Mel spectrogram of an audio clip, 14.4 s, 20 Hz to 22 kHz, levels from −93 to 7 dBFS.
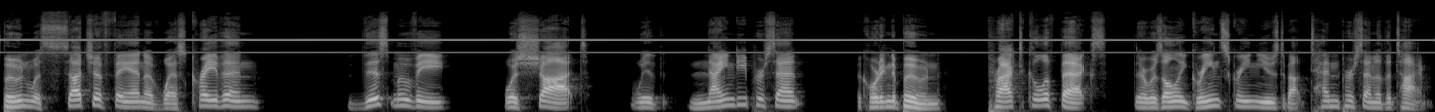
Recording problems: high-pitched whine; loud; throughout; 6 kHz, 10 dB below the speech

